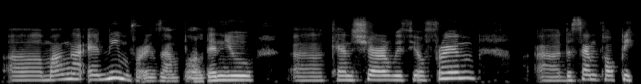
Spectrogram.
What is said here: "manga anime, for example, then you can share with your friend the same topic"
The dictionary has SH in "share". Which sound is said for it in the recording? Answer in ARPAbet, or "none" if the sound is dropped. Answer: SH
